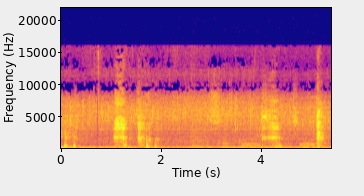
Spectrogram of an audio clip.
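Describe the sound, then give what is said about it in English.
Rainwater splashes in short bright bursts as it is splashed at a person, over a steady hiss of rain, with a low rumble underneath and a few faint voice-like tones and a trace of laughter mixed in. “You did not just splash me with rainwater.”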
